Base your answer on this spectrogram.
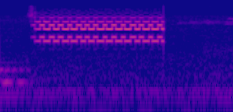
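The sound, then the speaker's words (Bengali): A phone ringtone sounds early in the morning on a balcony, a single steady, bright electronic tone lasting about a second that cuts off abruptly, with no voices. “হঠাৎ ফোনটা বেজে ওঠে”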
